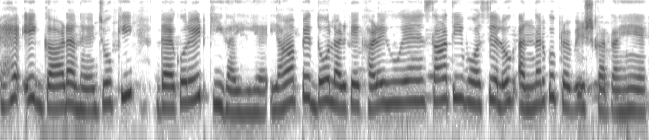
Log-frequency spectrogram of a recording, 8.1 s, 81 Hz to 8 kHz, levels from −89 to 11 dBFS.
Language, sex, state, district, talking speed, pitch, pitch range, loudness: Hindi, female, Bihar, Bhagalpur, 215 wpm, 255 Hz, 230-285 Hz, -21 LUFS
